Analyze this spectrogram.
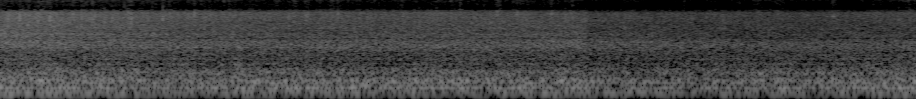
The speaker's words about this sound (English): Wind that is picking up strength as a storm front rolls in. It's going to bring several hours of soaking spring rain.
